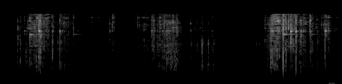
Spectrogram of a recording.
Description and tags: Sonido de un llavero
agitar, Llavero, llaves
